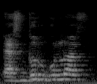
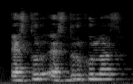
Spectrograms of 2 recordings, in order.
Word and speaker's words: esdrújulas: पहला है आगुदास, दूसरा है यानास, तीसरा है एसदुरगुलास, माफ कीजिए, एसदुरखुलास, और चौथा है सोब्रे एसदुरखुलास।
